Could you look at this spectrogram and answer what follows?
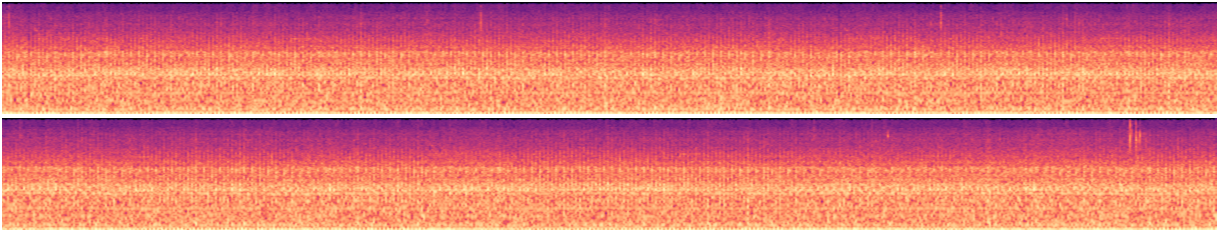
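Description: A tractor engine in the video game My Summer Car runs continuously at a steady, rough idle, loud and close with a constant drone and no pauses or talk.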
